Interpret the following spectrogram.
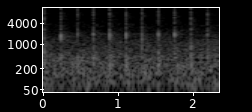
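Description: Faint, quick fingertip taps on the side of the hand, about four to five a second, in an even rhythm: EFT tapping on the karate-chop point.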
